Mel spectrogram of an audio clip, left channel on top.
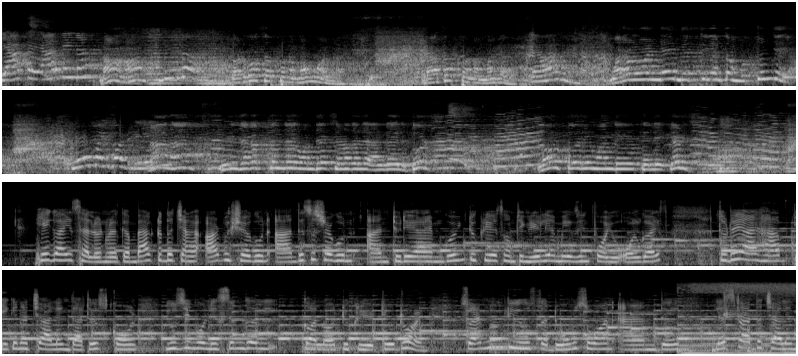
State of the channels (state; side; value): different; both; correlation 0.00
